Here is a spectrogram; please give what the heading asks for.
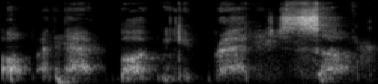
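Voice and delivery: hushed, breathy, close-to-the-ear whisper. Joking back and forth with another speaker, whispering. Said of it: "We'll just do the whole podcast whispering".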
